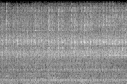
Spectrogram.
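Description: An electric sewing machine stitches fabric in a tailoring class, a fast, steady, close mechanical whirring and rattling that runs without pause, with no talk.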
